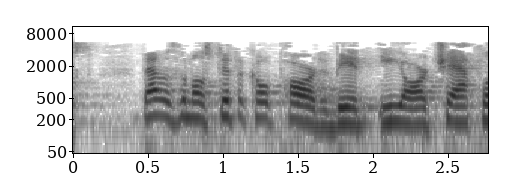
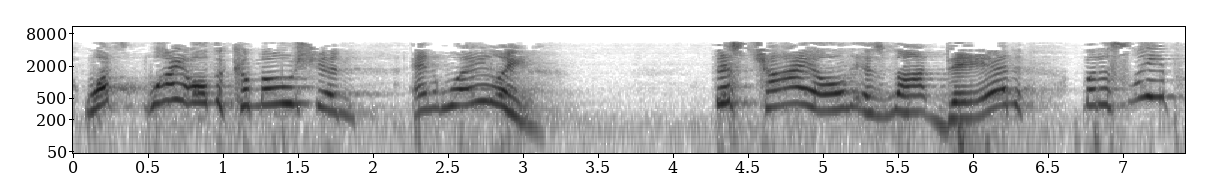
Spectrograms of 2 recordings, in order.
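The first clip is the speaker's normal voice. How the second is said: exclaiming; 7 semitones higher than usual. Retold or imitated. Jesus rebuking the wailing crowd.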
